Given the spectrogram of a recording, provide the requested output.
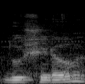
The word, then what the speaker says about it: Lucido: And Lucido, if you want to say it correctly.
